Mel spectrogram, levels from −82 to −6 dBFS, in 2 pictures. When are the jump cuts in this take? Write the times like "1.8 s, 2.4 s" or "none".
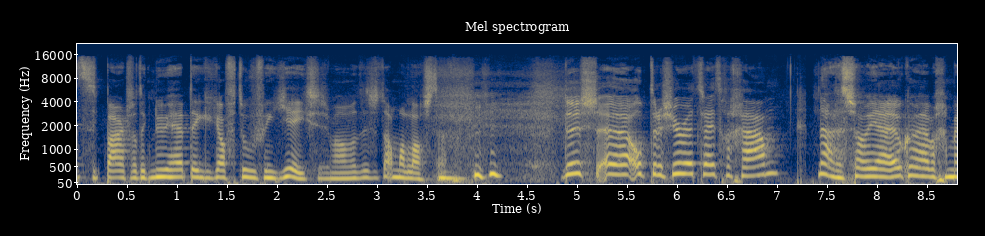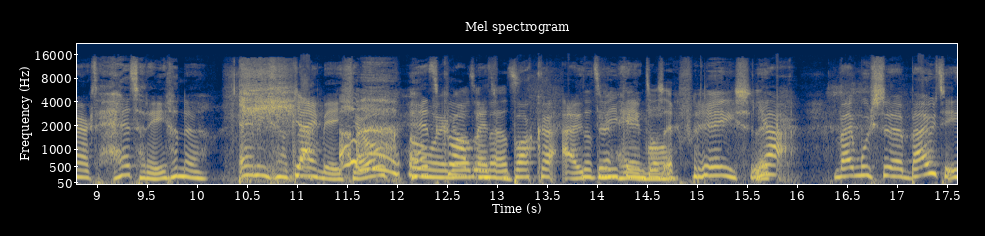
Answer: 7.3 s

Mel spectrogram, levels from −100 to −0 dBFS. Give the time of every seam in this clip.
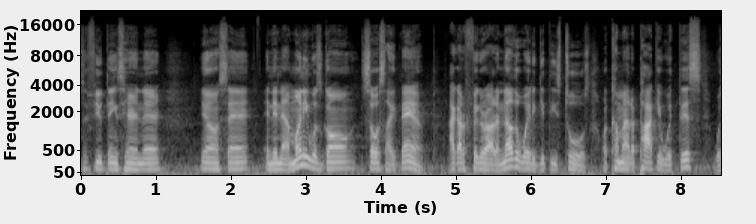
none

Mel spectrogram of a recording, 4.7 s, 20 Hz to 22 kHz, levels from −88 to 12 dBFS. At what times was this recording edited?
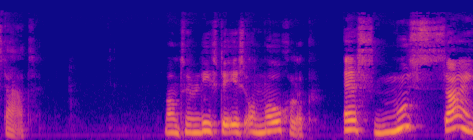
3.3 s

